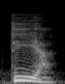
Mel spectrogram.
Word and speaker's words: tía: Did you say tía? Te y con acento a.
